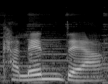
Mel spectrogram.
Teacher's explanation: la R al final suena como una A.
